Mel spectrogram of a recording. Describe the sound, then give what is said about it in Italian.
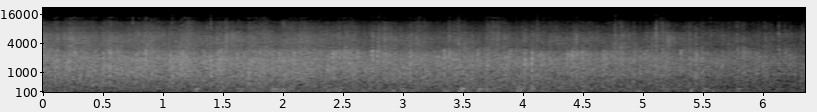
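An audience at a public talk applauds as the microphone is handed over to the speakers, a dense wash of many hands clapping steadily at a fairly loud, even level that eases off slightly toward the end. “grazie della presenza numerosa e passo il microfono con un applauso.”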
